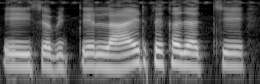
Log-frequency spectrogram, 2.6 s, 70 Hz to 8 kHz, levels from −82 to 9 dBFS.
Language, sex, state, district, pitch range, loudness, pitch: Bengali, female, Assam, Hailakandi, 185-205 Hz, -15 LUFS, 195 Hz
